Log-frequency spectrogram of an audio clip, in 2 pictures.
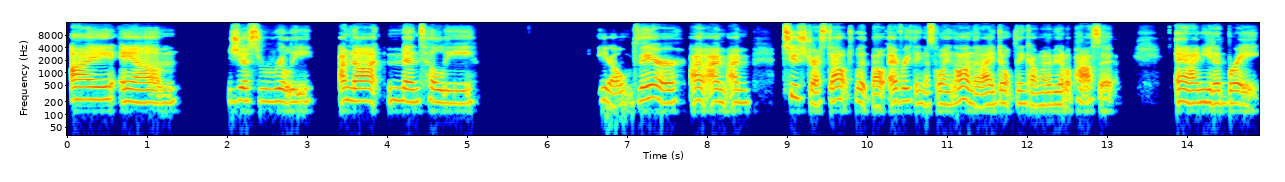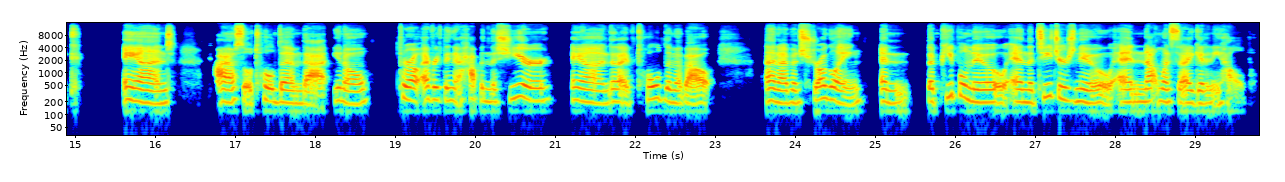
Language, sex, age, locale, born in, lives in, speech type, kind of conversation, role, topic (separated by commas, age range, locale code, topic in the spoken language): English, female, 25-29, en-US, United States, United States, conversation, advice, user, How can I set clear boundaries so work doesn't take over my family and personal time?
